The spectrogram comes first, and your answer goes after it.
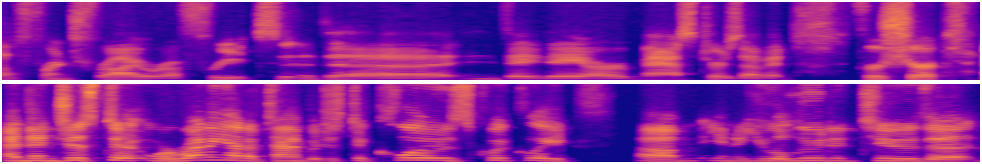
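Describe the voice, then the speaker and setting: Higher-voiced man hosting, very dry sound. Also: a bit bright, no room sound. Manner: hesitant, with many fillers. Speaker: host. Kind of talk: hosted Q&A interview.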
